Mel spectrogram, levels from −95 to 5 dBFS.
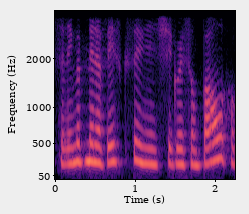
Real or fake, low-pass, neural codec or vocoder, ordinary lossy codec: fake; 3.6 kHz; codec, 16 kHz, 0.3 kbps, FocalCodec; none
